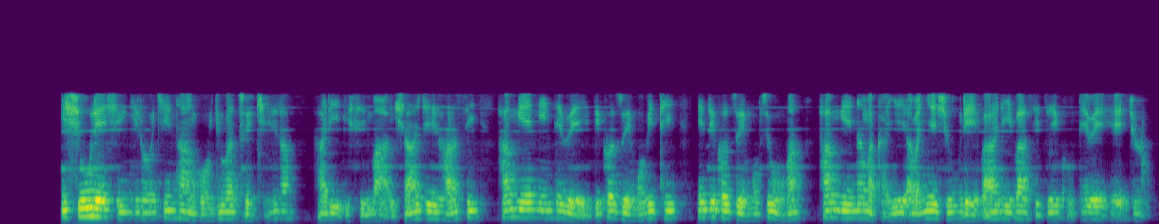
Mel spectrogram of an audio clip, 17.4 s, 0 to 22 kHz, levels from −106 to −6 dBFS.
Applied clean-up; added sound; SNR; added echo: neural mask model DeepFilterNet 3.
